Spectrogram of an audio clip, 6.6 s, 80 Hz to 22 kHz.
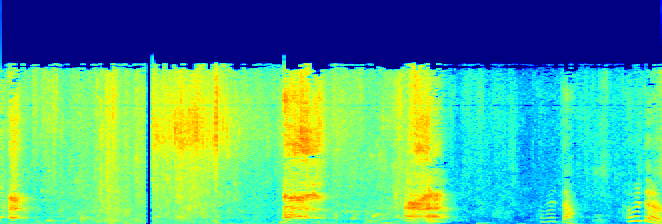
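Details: A 1-year-4-month-old sea lion at an aquarium, not yet weaned and still nursing, gives two short, wavering, nasal bleats near the end, after several seconds of splashing water and background voices.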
